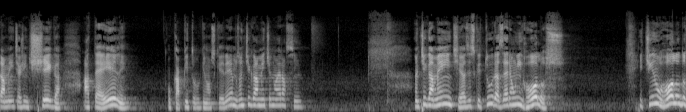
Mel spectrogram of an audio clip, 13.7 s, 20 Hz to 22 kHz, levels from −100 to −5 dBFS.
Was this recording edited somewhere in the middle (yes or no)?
no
